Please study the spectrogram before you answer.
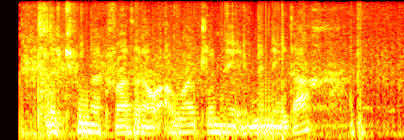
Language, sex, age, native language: Icelandic, male, 20-29, German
